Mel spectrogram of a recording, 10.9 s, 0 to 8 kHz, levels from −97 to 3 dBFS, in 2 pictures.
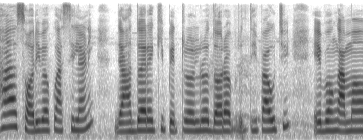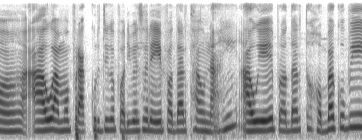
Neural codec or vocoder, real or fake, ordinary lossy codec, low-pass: none; real; none; 7.2 kHz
